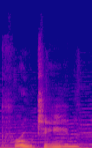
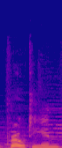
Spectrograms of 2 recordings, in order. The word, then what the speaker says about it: Protean: under the delusion that it is pronounced protein, like the in-game item, but please just Google Protean for a second, because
